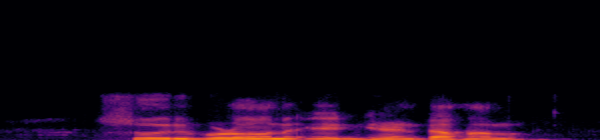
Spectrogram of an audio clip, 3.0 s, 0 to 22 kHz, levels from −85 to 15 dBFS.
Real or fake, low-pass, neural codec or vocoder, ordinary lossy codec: fake; 7.2 kHz; codec, 16 kHz, 2 kbps, X-Codec, HuBERT features, trained on balanced general audio; Opus, 32 kbps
